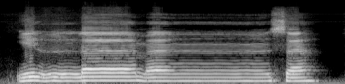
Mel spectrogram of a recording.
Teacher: Suara nunnya di sini awalnya man. Ketika bertemu sin, nunnya disamarkan kepada bunyi sin, terdengar bunyi eng. Maka ini kita namakan dengan bacaan tajwidnya ikhfa hakiki.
